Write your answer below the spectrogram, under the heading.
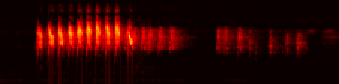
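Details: Master recording of a white-shouldered triller for teaching caged songbirds, loud and clear: a fast run of bright repeated notes for over a second, tapering, then after a pause a few softer, slower notes.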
